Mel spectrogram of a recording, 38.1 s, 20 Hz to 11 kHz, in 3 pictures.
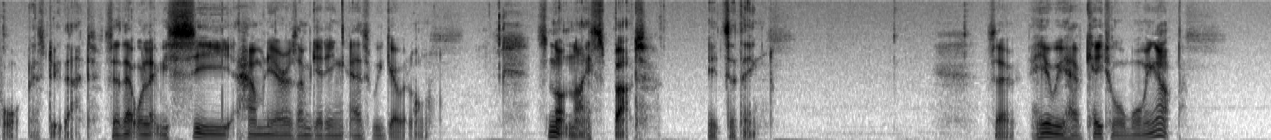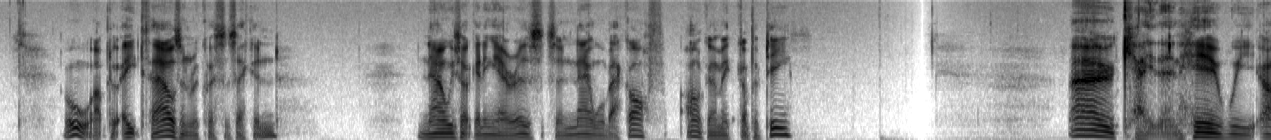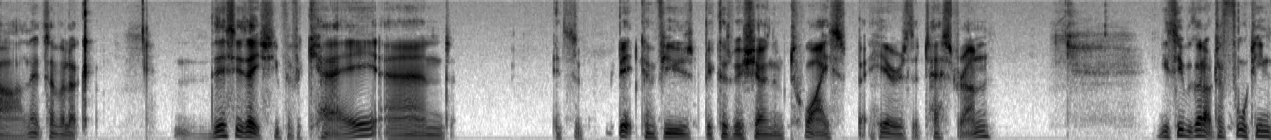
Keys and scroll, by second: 0.3 super+c, 1.0 super+v, 6.3 ctrl+r.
